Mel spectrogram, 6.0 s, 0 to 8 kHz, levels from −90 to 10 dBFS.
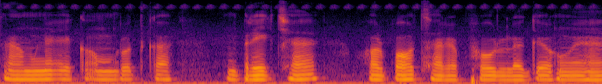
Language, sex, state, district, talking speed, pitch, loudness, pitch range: Hindi, male, Jharkhand, Palamu, 130 wpm, 110 Hz, -19 LUFS, 105-115 Hz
